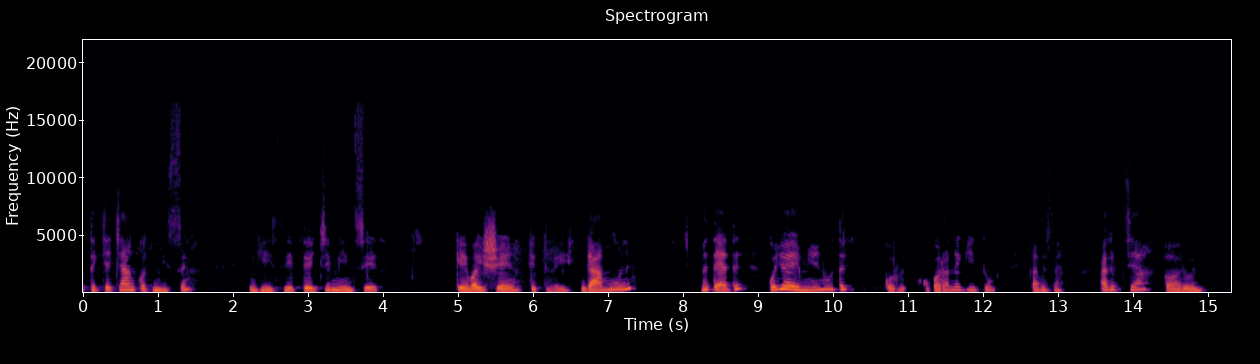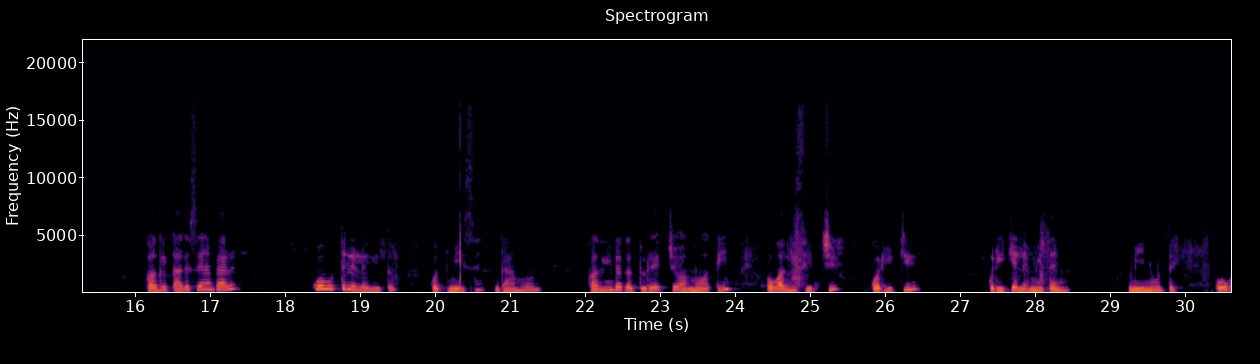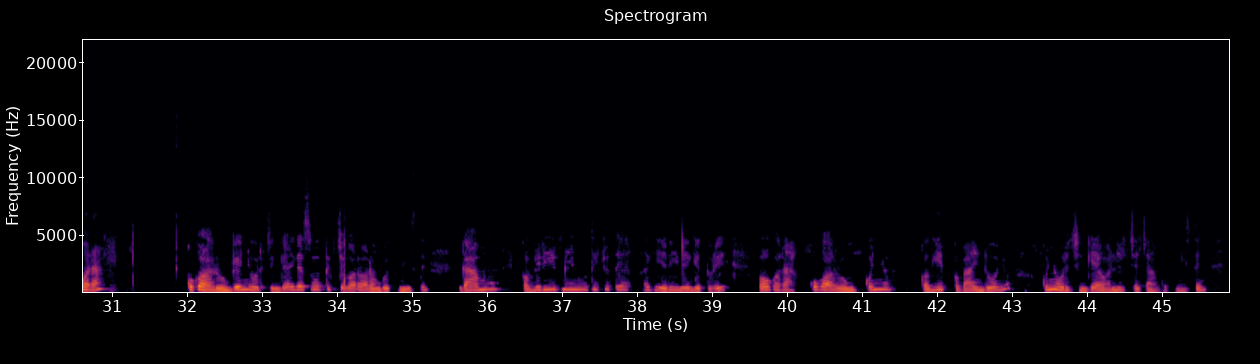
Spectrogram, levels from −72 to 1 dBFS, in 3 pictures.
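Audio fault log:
No technical fault can be heard anywhere in the speech recording, and the signal stays steady and intact from its opening moment to its last.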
